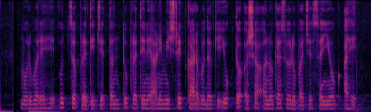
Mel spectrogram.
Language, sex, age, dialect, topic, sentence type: Marathi, male, 25-30, Northern Konkan, agriculture, statement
